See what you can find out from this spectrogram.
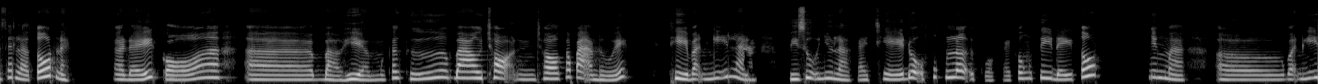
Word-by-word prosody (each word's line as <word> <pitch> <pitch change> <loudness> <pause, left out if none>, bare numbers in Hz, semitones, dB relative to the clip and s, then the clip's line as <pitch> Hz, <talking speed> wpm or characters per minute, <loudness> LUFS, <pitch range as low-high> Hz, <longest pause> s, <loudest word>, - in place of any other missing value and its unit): rất 320 +6 -4
là 240 -5 +1
tốt 325 - +6
này. 235 -6 0 0.4
À, 230 -1 -1
đấy, 220 +8 +2
có, 220 +5 +1 0.4
a, 220 -1 -1
à, - - -3
bảo 215 -1 -2
hiểm 215 -1 +2
các 300 +5 -2
thứ 275 +6 +1
bao 295 -1 +6
trọn 230 -8 0
cho 260 +1 +3
các 335 +4 -3
bạn 255 -9 +1
rồi 210 +1 -1
ấy, 320 - 0 0.4
thì 275 -5 +5
bạn 245 +1 -2
nghĩ 295 +5 -2
là, 340 -7 -1 0.4
ví 235 0 +2
dụ 305 +4 +1
như 270 +3 0
là 225 -5 -1
cái 210 +1 -5
chế 235 -2 0
độ 295 +2 +1
phúc 345 - -6
lợi 320 -5 +2
của 190 -1 -13
cái 200 0 -12
công 275 +3 -4
ty 290 +1 -1
đấy 225 -2 -1
tốt, 400 +4 +5 0.5
nhưng 315 -3 -2
mà, 225 -5 -2 0.3
ờ, 220 -1 -4
bạn 240 0 -5
nghĩ 280 +5 -1
240 Hz, 200 wpm, -23 LUFS, 220-295 Hz, 0.5 s, tốt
